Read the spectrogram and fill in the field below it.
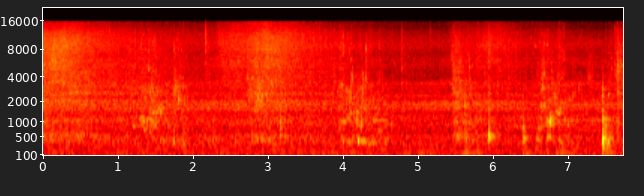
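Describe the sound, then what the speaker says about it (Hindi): Water pours into a pot of frying green masala chicken for pulao with sela rice, a steady hissing, splashing rush close by that runs throughout, with a few clinks of a utensil toward the end. "गिलास मैंने पानी इसमें ऐड कर दिया है।"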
